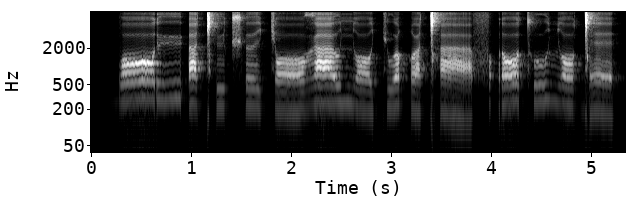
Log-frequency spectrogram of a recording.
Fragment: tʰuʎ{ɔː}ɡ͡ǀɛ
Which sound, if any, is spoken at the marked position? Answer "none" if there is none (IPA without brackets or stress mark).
ɔː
